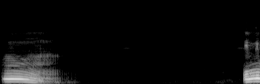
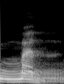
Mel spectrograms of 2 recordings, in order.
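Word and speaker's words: مَن: ini adalah istinf m ini Man bukan Wamin ya ini Man bacanya Pak ya oke n mananya Isim syarat sebagai mubtada begitu Pak rusti ya Oke Pak rusti jadi mannya Isim syarat Pak bukan Min ya kalau min itu huruf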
